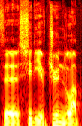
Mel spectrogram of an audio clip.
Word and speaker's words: Joondalup: first time and since i've known you you've pronounced the city of joondalup correctly yeah i think it was like joondalup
